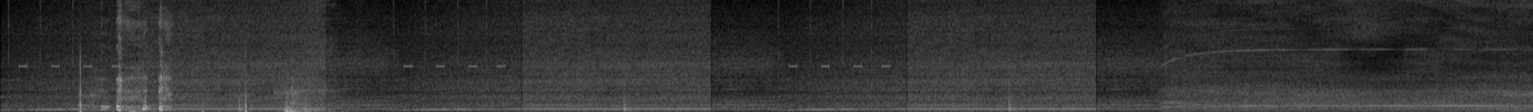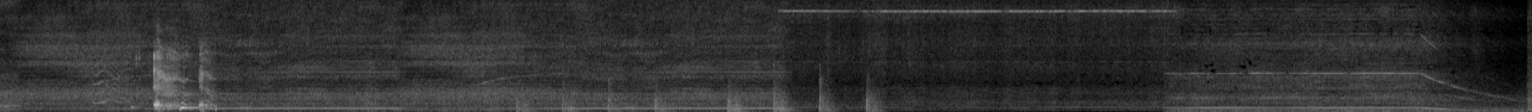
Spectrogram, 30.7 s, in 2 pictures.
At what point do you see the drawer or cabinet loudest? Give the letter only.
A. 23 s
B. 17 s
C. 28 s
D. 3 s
D.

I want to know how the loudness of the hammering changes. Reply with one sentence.
The loudness of the hammering goes up.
